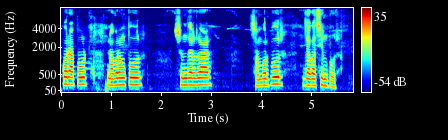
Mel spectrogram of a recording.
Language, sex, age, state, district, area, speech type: Odia, female, 45-60, Odisha, Malkangiri, urban, spontaneous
